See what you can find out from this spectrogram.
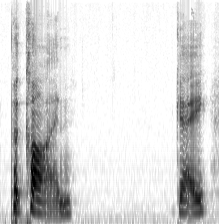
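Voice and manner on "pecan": PECAN as puh-KAHN, second syllable stressed; correct pronunciation. Shown as a demonstration. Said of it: "It is pronounced".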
